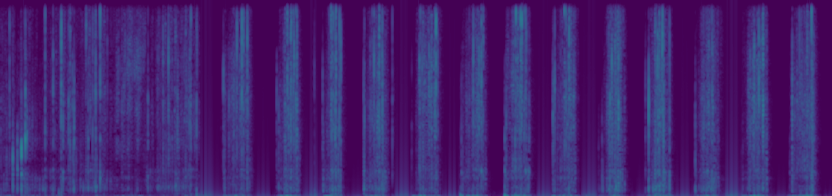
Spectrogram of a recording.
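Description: Long nails scratch and tap a large, unwrapped solid milk chocolate bar with raised squares resting on a towel. Dense, continuous scratching comes first, then settles into a steady rhythm of short, bright, rasping strokes with brief gaps between them. A soft low thump sits under each stroke.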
